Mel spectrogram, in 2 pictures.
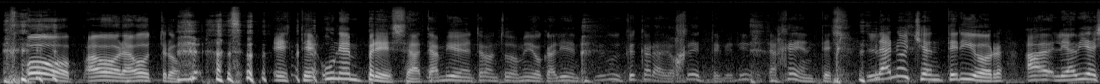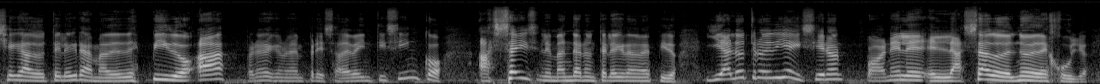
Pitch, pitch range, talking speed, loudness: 190 Hz, 165-230 Hz, 155 wpm, -23 LUFS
